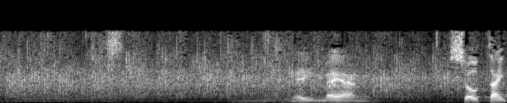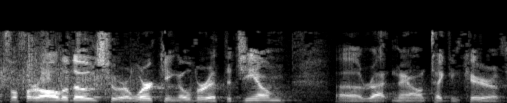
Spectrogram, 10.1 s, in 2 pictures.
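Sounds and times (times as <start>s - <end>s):
audience hand clapping: 0.0s - 6.6s
speech: 2.9s - 3.8s, 4.5s - 10.1s.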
